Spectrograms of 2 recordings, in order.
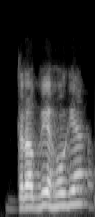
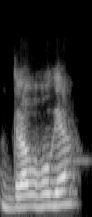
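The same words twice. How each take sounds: First: Says द्रव्य with the full vy cluster, dravya; द्रव्य pronounced dravya, the y glide sounded; first try, द्रव्य said with its ending vya; slip to द्रव्य. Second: Says द्रव as short drav, no y glide; द्रव pronounced drav, the word ending clean on v; self-correction, द्रव said short as drav; corrected to द्रव. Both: Real, not acted.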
